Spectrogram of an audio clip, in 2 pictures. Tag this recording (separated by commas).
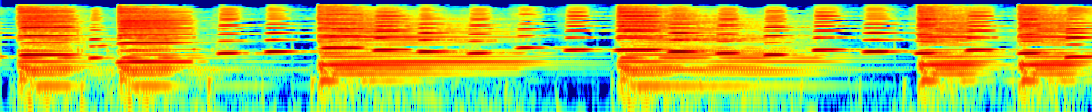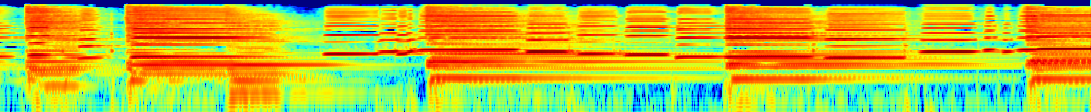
Soundtrack music, Music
